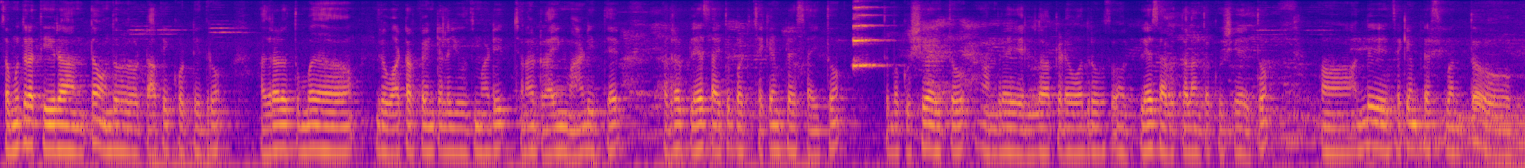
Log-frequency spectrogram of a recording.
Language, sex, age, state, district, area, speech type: Kannada, male, 18-30, Karnataka, Hassan, rural, spontaneous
